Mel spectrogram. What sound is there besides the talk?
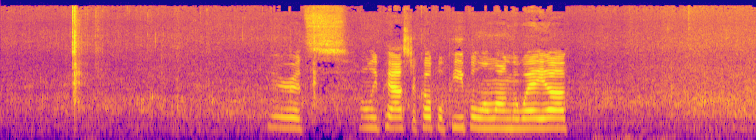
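babbling brook flowing water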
